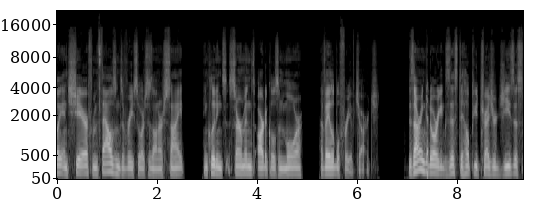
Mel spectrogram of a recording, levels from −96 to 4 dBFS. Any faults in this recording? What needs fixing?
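Three short bursts of damaged data in a compressed stream turn up in this speech: 0.83–0.87 s (between "and share from" and "of resources on our"), 3.28–3.33 s (just before "sermons articles and more"), and 7.38–7.43 s. Each is a brief blip of about 45 ms where corrupted bytes throw the decoder off its frames, so it loses sync and skips ahead to the next good header. Verifying file integrity with checksums during transfer and storage would keep this from happening.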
